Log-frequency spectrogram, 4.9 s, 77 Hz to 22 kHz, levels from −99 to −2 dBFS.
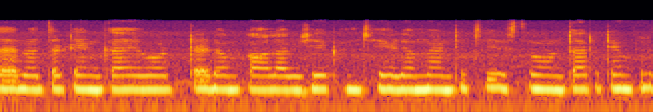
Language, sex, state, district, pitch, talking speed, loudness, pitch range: Telugu, female, Andhra Pradesh, Chittoor, 245 Hz, 135 wpm, -12 LUFS, 245-250 Hz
